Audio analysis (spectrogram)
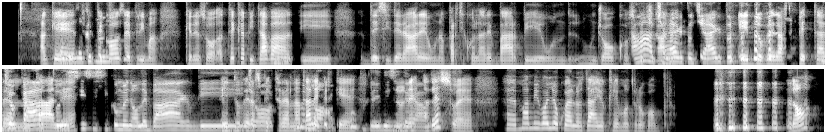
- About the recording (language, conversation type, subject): Italian, unstructured, Cosa ti manca di più del passato?
- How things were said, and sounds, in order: other background noise; laugh; laugh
